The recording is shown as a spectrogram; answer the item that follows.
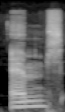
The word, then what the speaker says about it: em: have yet to cover M's and Rems it's spelled em but it's pronounced M as far as I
